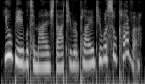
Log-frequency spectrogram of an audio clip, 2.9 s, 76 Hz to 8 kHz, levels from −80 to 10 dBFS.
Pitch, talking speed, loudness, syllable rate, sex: 255 Hz, 265 wpm, -18 LUFS, 7.0 syllables/s, female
